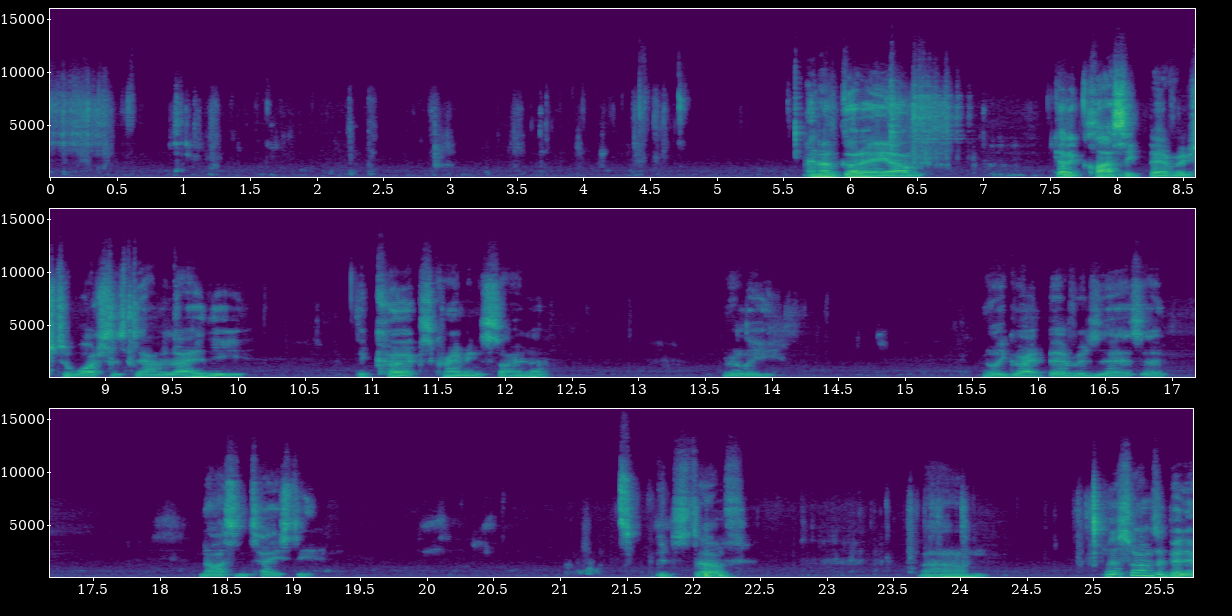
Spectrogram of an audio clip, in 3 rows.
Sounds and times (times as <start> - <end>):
Speech: 5.6 - 6.7, 7.5 - 10.1, 10.9 - 12.4, 13.6 - 14.2, 15.6 - 17.0, 18.3 - 19.3, 21.5 - 22.4, 23.7 - 24.2, 25.0 - 25.7.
